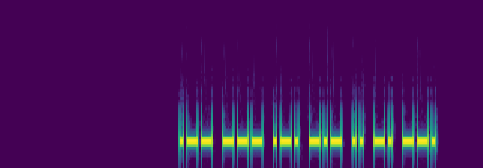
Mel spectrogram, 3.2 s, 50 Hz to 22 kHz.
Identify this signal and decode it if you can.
Morse code, heard as a keyed tone, about 50 wpm, 700 Hz. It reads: WORKING
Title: ING Suffix - Top 100 Words with Base Words 50wpm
